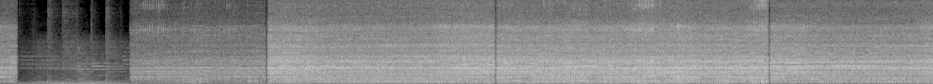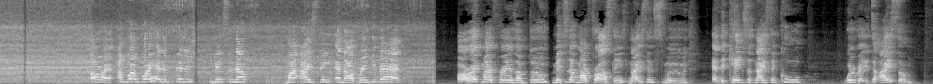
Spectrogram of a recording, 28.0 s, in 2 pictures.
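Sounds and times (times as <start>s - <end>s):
electric hand mixer running: 0.0s - 0.3s, 2.0s - 20.6s.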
